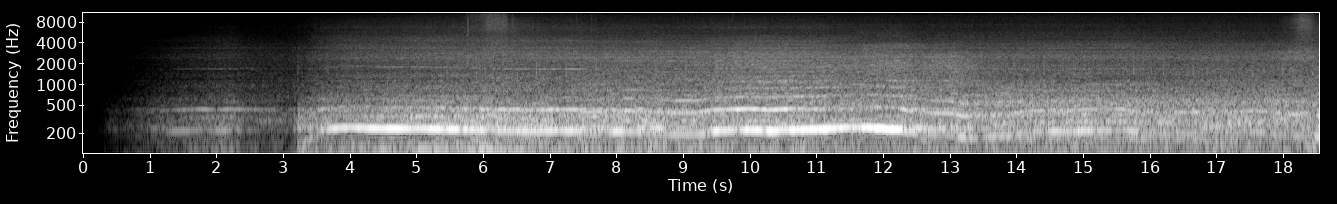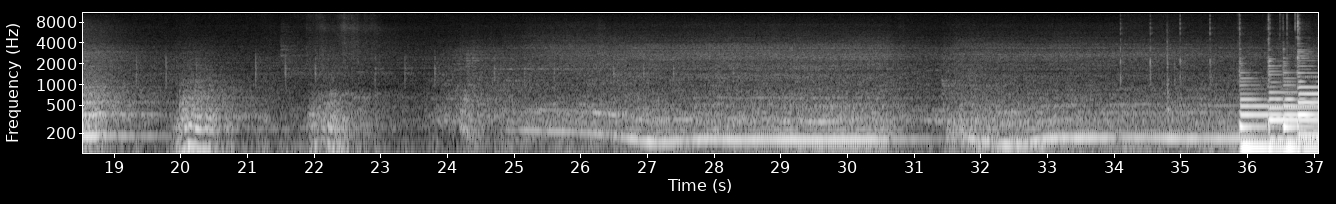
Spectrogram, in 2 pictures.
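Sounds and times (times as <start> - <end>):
wavering droning tones: 1.3 - 20.8
airy swooshes: 4.8 - 9.7
hiss: 5.1 - 7.4, 18.0 - 19.5.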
